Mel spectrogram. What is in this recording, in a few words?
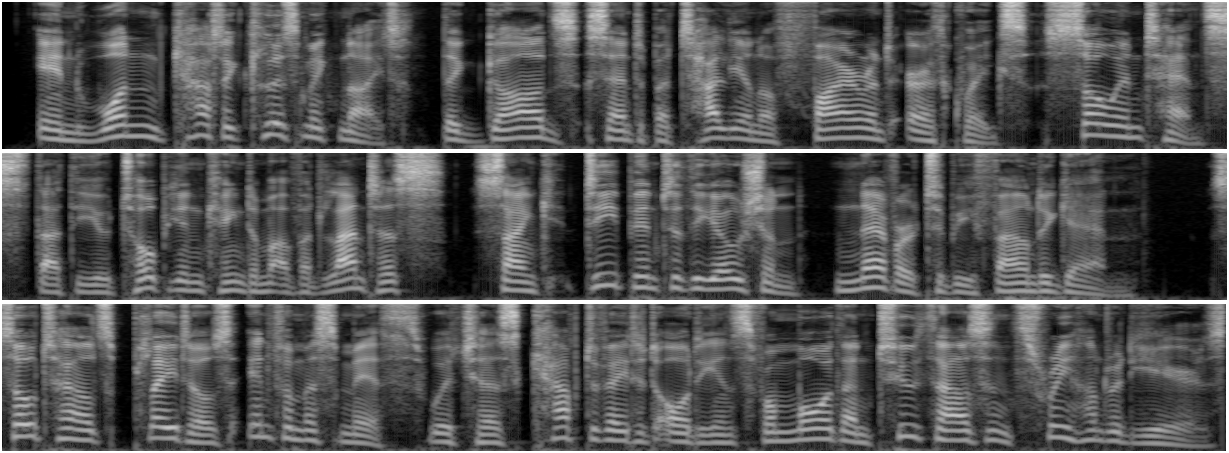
documentary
